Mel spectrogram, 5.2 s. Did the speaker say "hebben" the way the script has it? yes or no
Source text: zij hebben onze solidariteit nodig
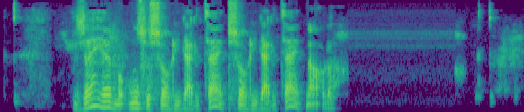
yes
